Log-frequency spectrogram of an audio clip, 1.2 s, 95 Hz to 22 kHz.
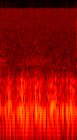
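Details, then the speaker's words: Fetal heart rate acceleration on a nonstress test in late pregnancy: a rapid, whooshing Doppler heartbeat rising to about 151–152 a minute after fetal movement, considered reassuring. "Now the baby's heartbeat's going up to 152, 151. Yeah. Oh, yeah. That's good. Yeah. It sounds different. Sounds like it's raising."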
